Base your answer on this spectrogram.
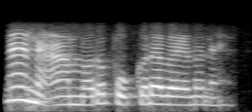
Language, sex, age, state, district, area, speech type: Odia, female, 18-30, Odisha, Bhadrak, rural, conversation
